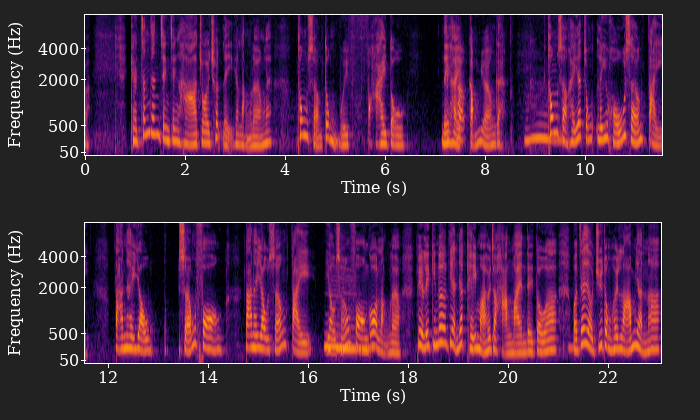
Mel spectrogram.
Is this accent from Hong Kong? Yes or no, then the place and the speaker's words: yes; Hong Kong; 我哋香港人當然係雖然識歷史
